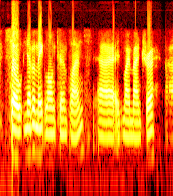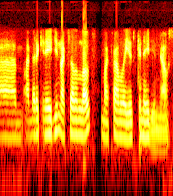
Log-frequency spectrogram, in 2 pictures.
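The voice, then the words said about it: Mid-Atlantic British-Canadian accent. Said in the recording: “it does give me probably a mid-Atlantic accent. So wherever I go, apparently, I have an accent.”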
